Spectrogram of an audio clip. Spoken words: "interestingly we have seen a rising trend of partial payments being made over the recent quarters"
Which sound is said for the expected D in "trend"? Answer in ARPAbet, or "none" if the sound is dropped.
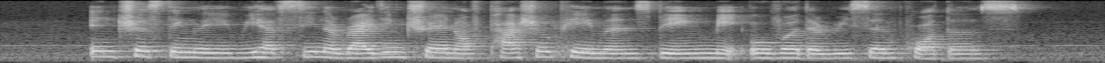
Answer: none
